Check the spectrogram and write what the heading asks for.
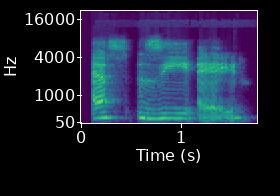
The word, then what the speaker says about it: SZA: SZA, SIZZA? SZA. Oh, I know who that is. Yeah. I didn't know that's how you pronounce that.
